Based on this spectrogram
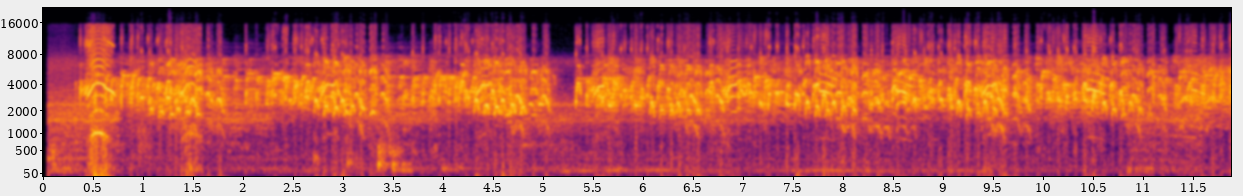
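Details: Hundreds of lesser whistling ducks calling together, recorded for use as a lure; a dense, continuous chorus of high, sharp whistles and squeaky notes overlapping without pause, with one brief dip in the middle.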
